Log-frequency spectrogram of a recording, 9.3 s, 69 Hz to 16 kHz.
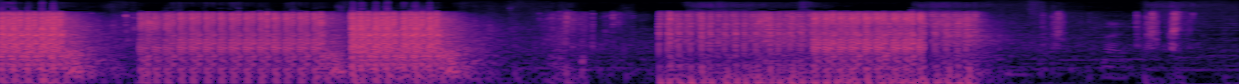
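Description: MK14 rifle gunfire in PUBG, fired in two long, rapid bursts of loud shots with short gaps between them, then trailing off into a few scattered sounds.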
